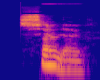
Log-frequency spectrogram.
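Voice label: "solo", British English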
